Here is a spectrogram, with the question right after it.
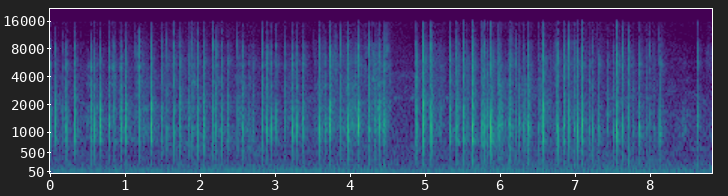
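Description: A small, hollow white cardboard press-on nail box with a clear plastic window is tapped quickly and repeatedly with long nails. The taps are sharp, dry clicks with very short decay, centered in the low-mids with bright edges. They come in a steady flurry, pause briefly partway through, and then continue.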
